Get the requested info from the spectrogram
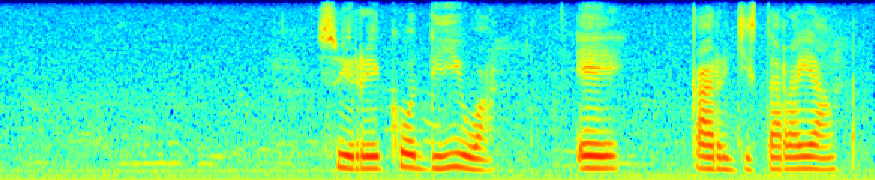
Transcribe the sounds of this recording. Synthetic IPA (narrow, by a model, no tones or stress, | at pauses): ʂirekʰodiwa | ɛ | kʼared͡ʒistʼaɾaja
